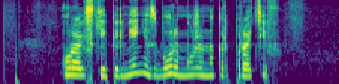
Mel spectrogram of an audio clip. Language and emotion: Russian, neutral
